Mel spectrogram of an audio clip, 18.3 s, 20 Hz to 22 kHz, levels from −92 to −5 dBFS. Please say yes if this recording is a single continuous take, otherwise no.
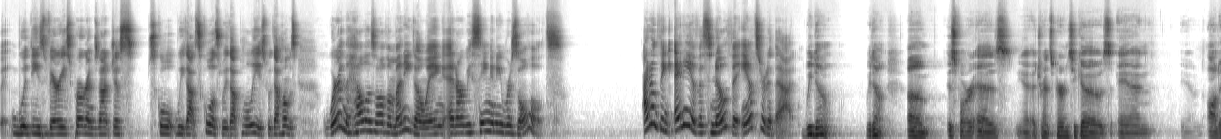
yes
